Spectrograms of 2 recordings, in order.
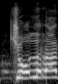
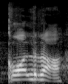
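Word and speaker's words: cholera: पढ़ेंगे इसको चेम नहीं पढ़ेंगे केमिस्ट अब देखो चोलर नहीं पढ़ेंगे चोले इसको पढ़ेंगे कलरा कलरा हो गया देख रहे हो है ना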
